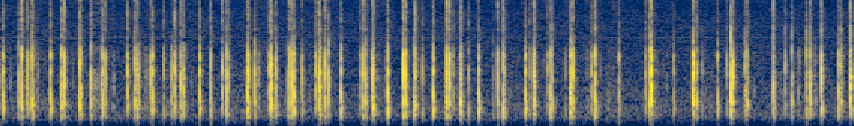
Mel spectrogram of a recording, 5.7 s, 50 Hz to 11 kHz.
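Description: A soft plastic hand cream tube held in the hands is tapped and rubbed with long nails, giving a rapid, uneven patter of about 39 quick, dry clicks and scratchy taps. The taps are crisp and bright with almost no low end, and each one dies away instantly with no ring.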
